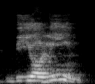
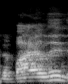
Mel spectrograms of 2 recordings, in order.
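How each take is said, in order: First: Violín as "bee-oh-LEEN"; Spanish pronunciation. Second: Said in the usual way. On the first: Shown as a demonstration. Teacher translates violin for the class, Spanish pronunciation. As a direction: say "violín" in Spanish, stress on the last syllable. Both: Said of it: "And the violin is violín".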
